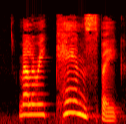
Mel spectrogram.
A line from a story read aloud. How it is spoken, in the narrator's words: shouted Arthur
